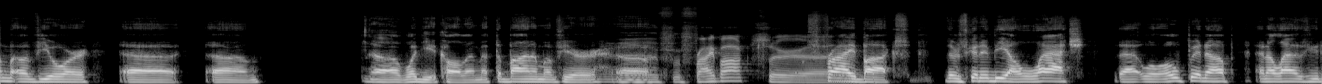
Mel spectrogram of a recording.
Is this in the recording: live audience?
no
